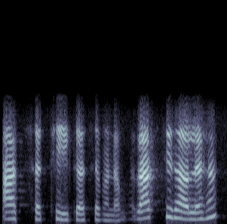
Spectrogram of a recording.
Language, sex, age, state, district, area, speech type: Bengali, female, 45-60, West Bengal, North 24 Parganas, rural, conversation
